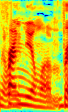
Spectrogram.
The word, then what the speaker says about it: frenulum: So the underside of their penis is called the frenum. Is that what I'm saying? – Frenulum. – Right? Frenulum. Thank you. I was saying it wrong.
